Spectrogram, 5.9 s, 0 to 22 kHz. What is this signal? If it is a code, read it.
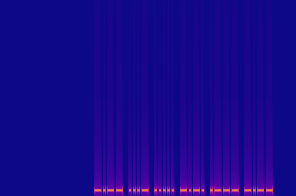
Morse code, heard as a keyed tone, about 28 wpm, 700 Hz. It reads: YV5CJY
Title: DXCC-100 Call Signs - 6 Characters - Repeated 2x - 28wpm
